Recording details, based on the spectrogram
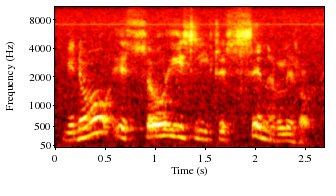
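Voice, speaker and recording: There is audible room echo around a woman's voice. Noticeable background noise runs underneath. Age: 80s+. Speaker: elderly church member. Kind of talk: interview testimony. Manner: halting.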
